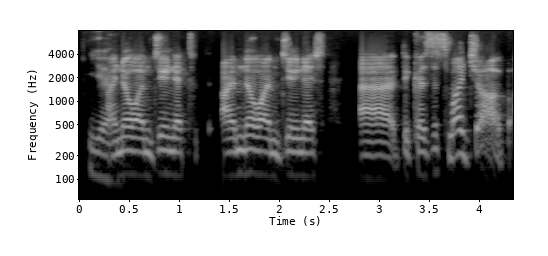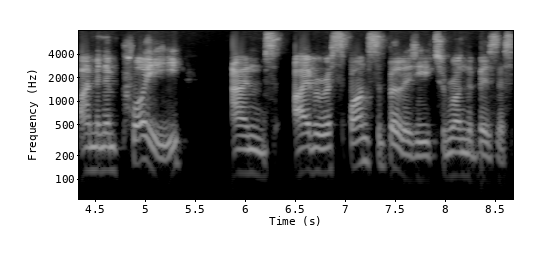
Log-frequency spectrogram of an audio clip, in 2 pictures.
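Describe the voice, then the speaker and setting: A man speaks in an Irish accent at medium pitch. His pace is moderate and his pitch varies in an ordinary way. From Ireland, Gaelic-speaking area. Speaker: media company CEO. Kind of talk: interview conversation.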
